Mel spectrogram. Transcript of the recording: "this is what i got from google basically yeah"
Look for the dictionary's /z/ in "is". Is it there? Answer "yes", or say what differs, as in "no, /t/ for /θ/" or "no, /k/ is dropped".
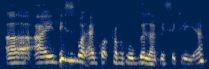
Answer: no, /s/ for /z/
